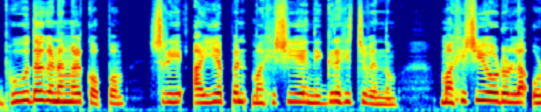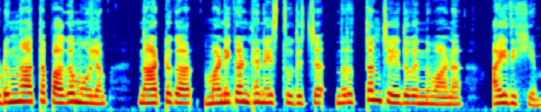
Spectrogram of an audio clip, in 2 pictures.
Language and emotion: Malayalam, neutral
